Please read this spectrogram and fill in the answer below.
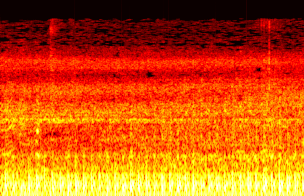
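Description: A small engine running steadily with a fast, even pulse, like a motorcycle idling.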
